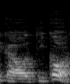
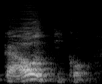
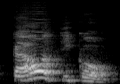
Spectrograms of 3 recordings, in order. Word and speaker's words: caótico: No se dice caótico, se dice caótico. Vamos a ver con la ti. Caótico. Tampoco. Con la o. Caótico. Sí, ¿no? Esta es la sílaba tónica.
